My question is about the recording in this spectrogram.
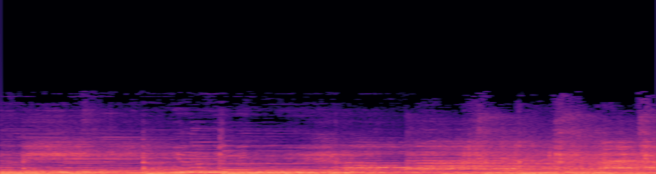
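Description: Large gospel choir singing with a live band of drums, keyboards and guitar.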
